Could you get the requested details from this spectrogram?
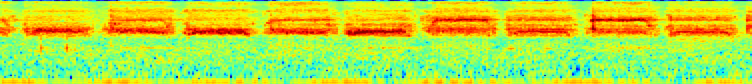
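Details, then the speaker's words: Arthroscopic shaver in a man's right shoulder during arthroscopy, trimming long-frayed tissue at the front undersurface of the supraspinatus: steady motor hum with rhythmic whirring pulses. "i think if i put the shaver back there i can trim it bears me to come get this one little bit on the very front under surface of the supraspinatus"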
